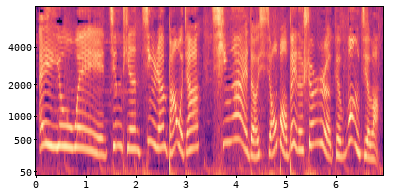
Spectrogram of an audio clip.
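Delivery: doting mom. Retold or imitated. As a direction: drawl it out like a fussing mom. Mom's doting post read aloud.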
